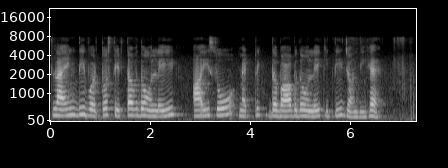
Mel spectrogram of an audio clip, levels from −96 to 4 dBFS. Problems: background sounds at intervals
